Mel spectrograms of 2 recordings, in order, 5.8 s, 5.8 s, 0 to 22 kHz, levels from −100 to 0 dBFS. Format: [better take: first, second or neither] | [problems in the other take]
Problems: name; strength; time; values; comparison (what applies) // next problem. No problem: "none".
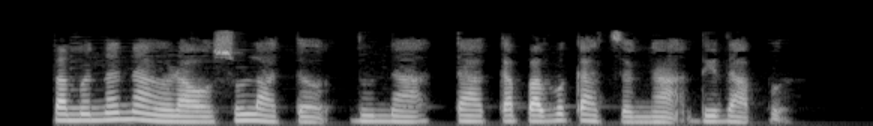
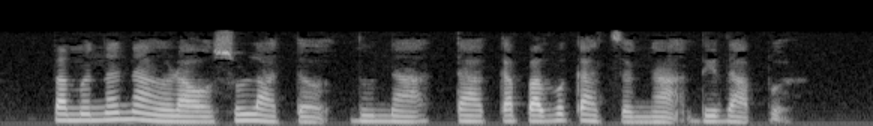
second | noise reduction (neural mask model DeepFilterNet 3)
